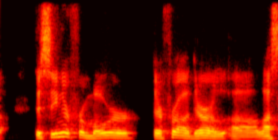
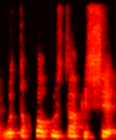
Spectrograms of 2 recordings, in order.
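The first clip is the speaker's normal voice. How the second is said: pitched-up mock tough-guy challenge; tough bouncer; 9 semitones higher than usual. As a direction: play the guard spoiling for a fight. Guard's tough reaction, retold.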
